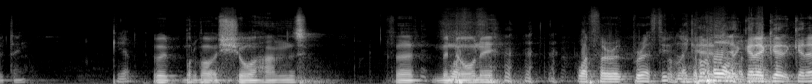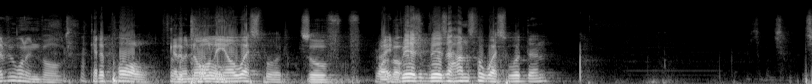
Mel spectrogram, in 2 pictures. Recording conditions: live audience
